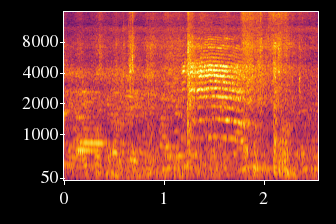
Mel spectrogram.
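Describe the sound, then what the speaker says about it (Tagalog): Cattle and water buffalo bleat and call as they are unloaded from a truck at a livestock auction market in Lucena, Quezon, amid a noisy crowd of people talking over the commotion. "binababa na po nila yung mga kalabaw at bakang galing Bicol"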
